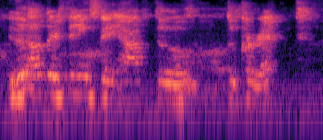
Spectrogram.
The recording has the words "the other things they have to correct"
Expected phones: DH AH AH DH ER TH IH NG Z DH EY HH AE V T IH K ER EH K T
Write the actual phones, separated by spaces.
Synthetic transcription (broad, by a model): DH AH AH DH ER TH IH NG Z DH EY HH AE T T IH K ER EH K T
